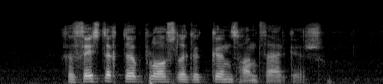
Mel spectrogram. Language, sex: Afrikaans, male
